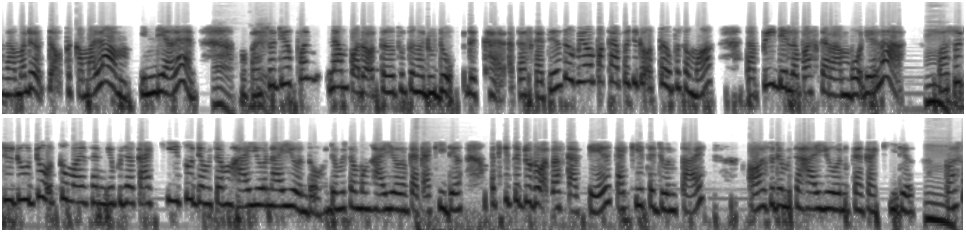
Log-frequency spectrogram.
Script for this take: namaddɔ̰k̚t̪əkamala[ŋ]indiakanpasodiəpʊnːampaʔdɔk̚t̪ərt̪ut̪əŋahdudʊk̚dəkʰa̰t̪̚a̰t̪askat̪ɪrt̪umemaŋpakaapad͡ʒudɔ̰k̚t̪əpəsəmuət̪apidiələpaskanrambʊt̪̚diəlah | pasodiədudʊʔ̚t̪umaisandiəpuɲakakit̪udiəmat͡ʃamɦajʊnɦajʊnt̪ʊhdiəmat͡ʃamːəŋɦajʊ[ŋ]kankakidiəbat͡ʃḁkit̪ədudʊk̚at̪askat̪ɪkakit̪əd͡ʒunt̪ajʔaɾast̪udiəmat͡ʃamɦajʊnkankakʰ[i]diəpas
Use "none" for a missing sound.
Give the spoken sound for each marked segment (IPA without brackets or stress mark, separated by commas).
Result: m, n, i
